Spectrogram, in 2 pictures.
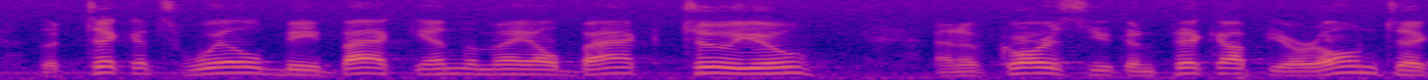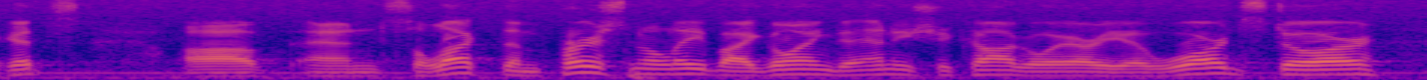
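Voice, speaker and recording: Lively intonation marks this man's speech, delivered at a moderate pace with a fairly high pitch and a dark, mellow tone. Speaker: wrestling TV reporter. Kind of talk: wrestling promo announcement.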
